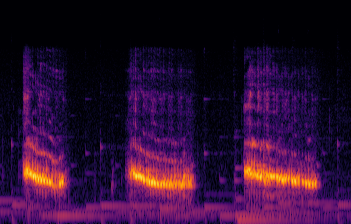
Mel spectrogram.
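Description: Three drawn-out gobbling calls, each about half a second to a second long with short pauses between them, imitate a domestic turkey. They are delivered by a human voice, close and clear, with no other sound behind them.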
